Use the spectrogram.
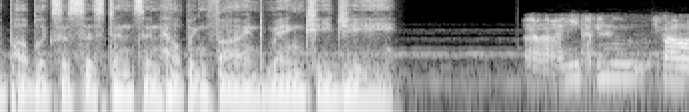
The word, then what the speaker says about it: Mengqi: It's actually Mengqi, and it has tone to it. It's Mengqi.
